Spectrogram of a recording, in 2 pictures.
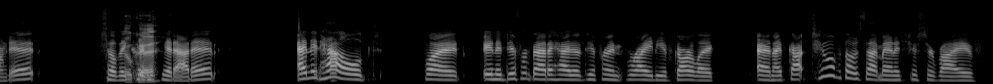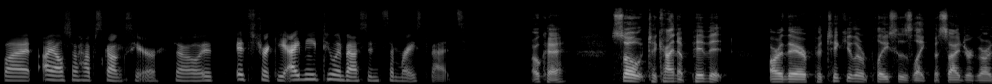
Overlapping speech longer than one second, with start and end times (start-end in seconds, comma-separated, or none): none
